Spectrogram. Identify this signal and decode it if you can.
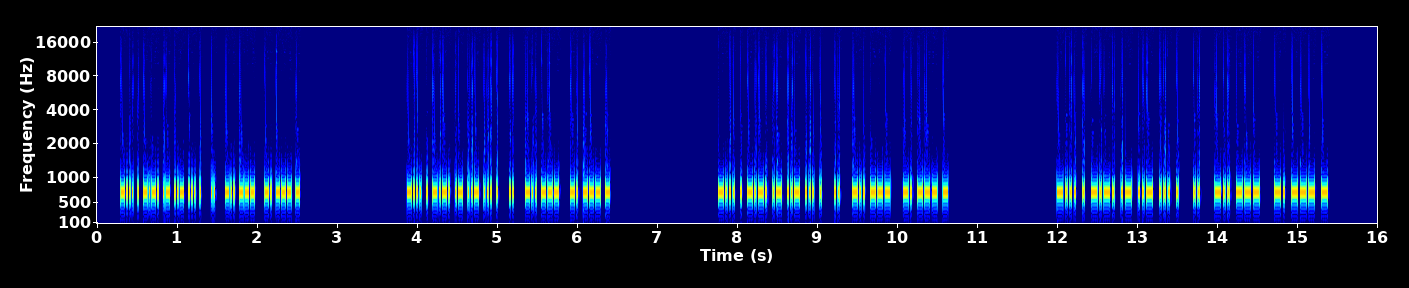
Morse code, heard as a keyed tone, about 56 wpm, 700 Hz. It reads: BECAUSE I DO NOT BECAUSE I DO NOT BECAUSE I DO NOT BECAUSE I DO NOT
